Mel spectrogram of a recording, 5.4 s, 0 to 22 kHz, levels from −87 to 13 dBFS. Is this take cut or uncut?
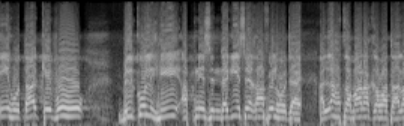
cut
